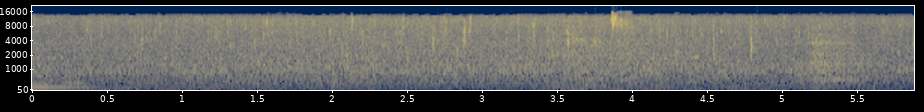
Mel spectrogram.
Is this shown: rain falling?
yes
